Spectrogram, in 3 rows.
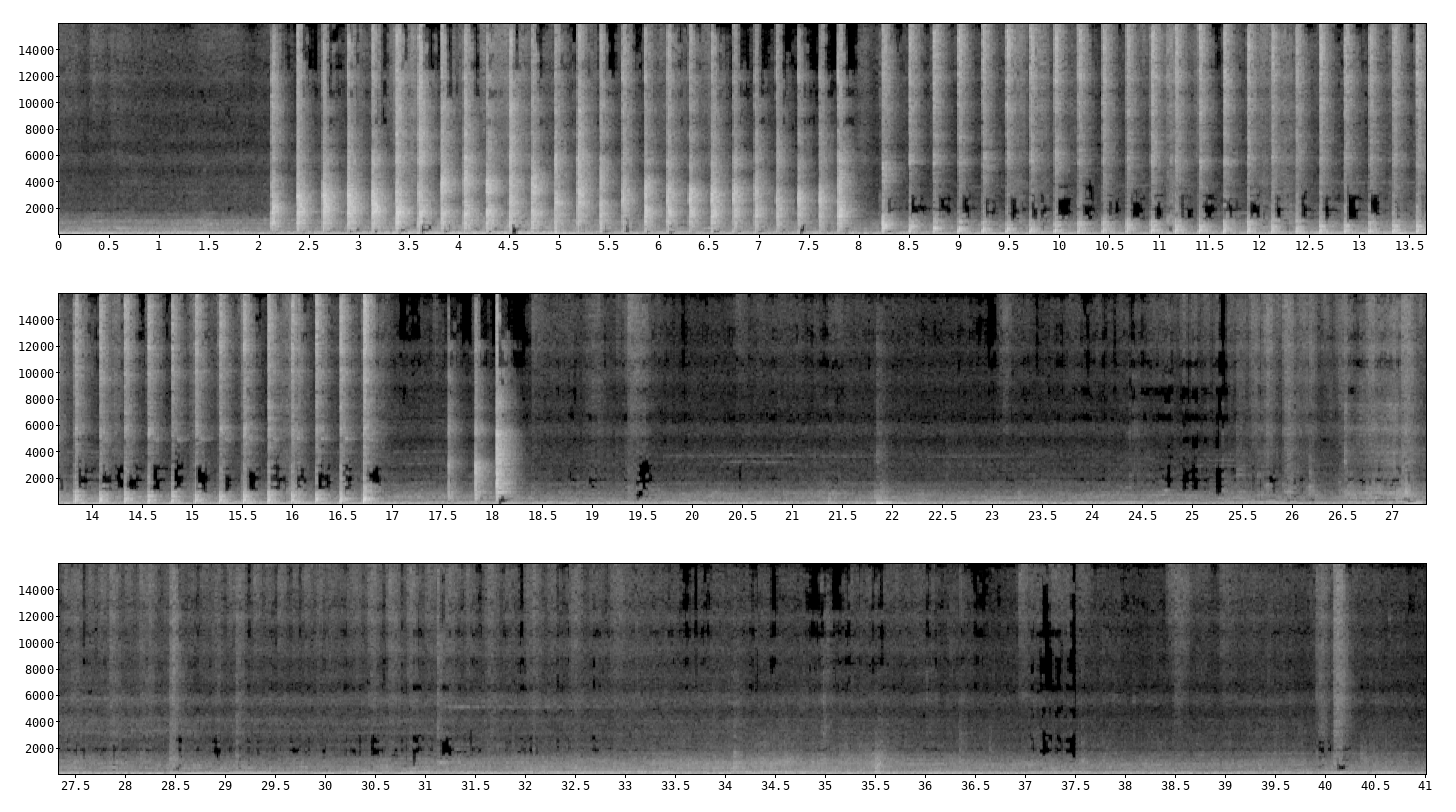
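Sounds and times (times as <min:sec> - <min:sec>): hands tapping on head: 0:02.1 - 0:16.9.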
